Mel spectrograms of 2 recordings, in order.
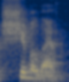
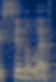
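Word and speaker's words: shibboleth: of Israel use this can you pronounce the word shibth um a certain way and if they say cibleth they know they're foreign and they kill them.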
